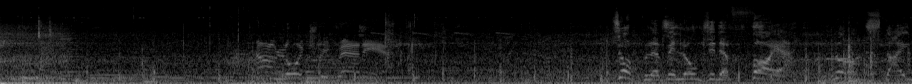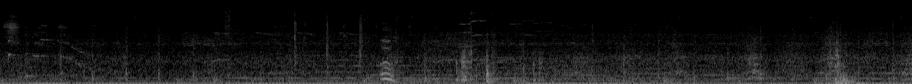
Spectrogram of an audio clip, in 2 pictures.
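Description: Footsteps run over cobblestones.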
